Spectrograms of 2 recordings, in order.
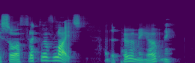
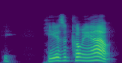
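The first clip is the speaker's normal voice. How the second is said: stammering; 5 semitones higher, 4 dB louder than usual. A narrator's reading. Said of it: "Sari stammered".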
